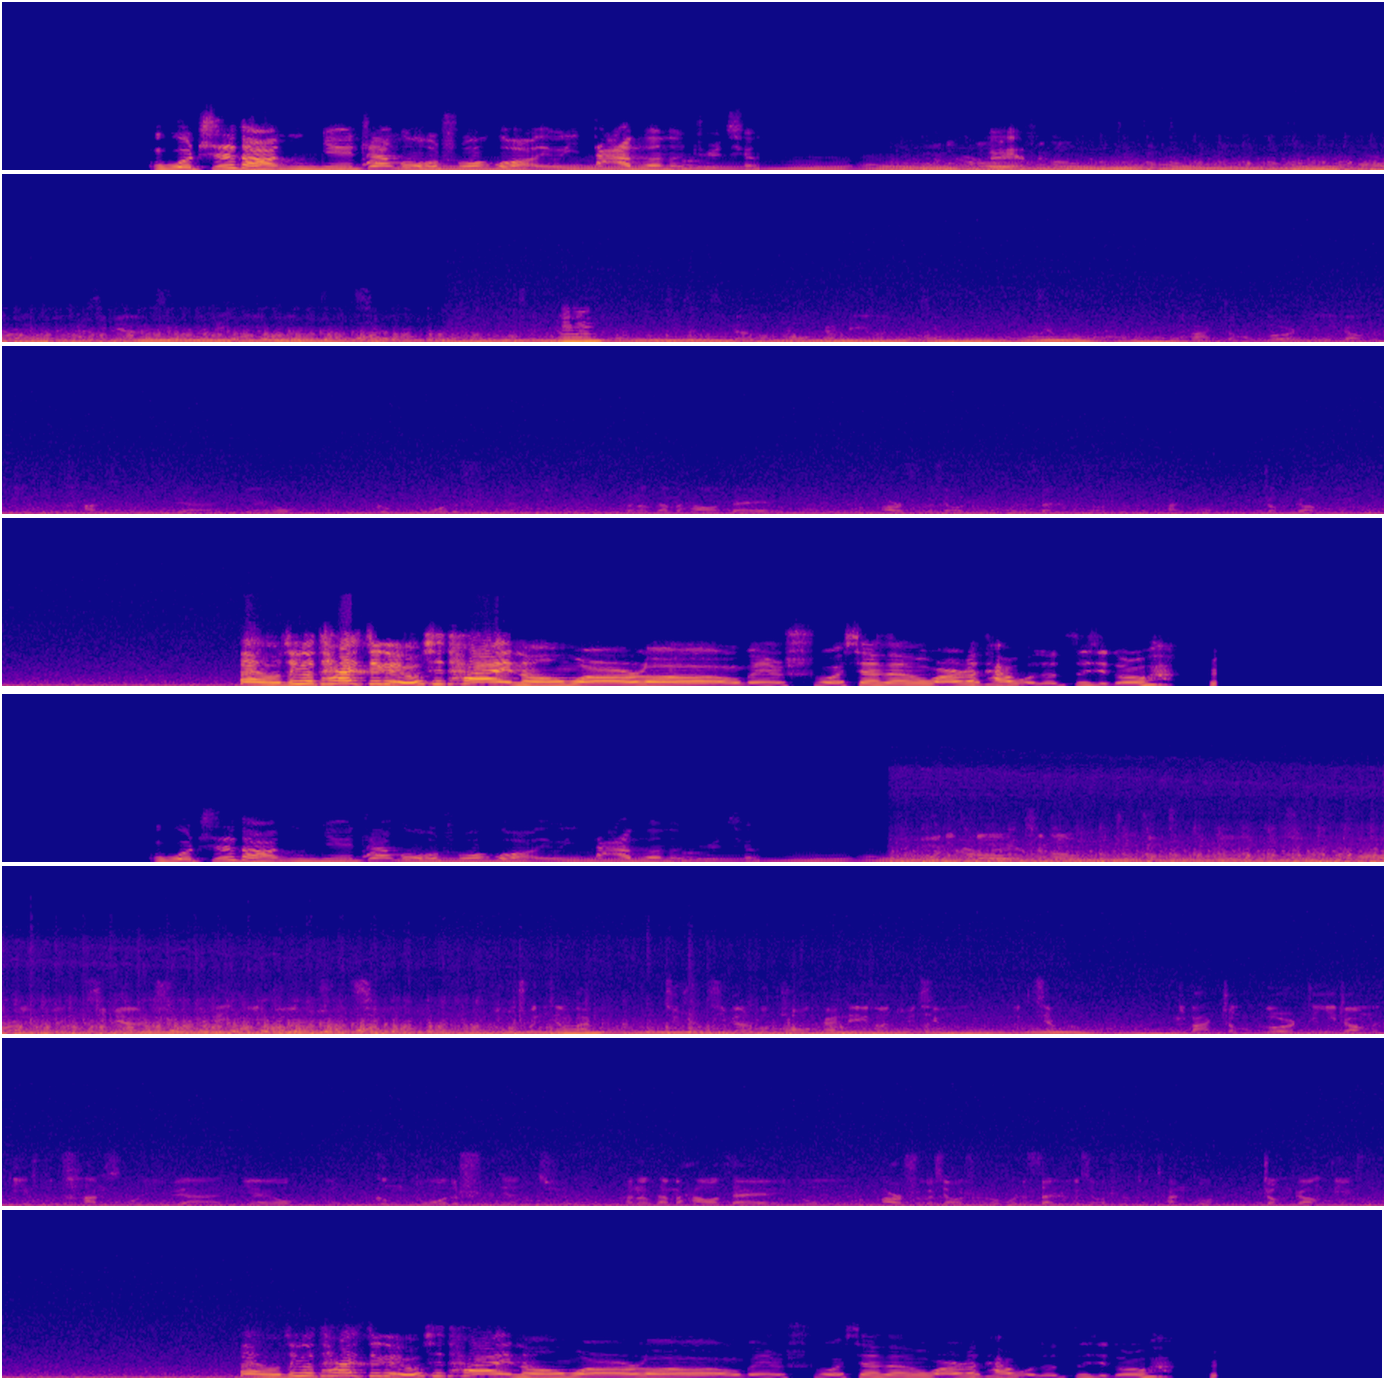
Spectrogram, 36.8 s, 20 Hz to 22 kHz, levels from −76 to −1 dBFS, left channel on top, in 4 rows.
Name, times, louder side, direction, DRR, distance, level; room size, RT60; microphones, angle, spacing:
voice 1, 1.0-5.1 6.6-6.8 12.9-13.2 29.2-35.7, left 7 dB, 55° left, 0.4 m, -28 dB
sound 1, 1.5-18.1, left 3 dB, 80° left, 0.7 m, -37 dB
sound 2, 5.9-16.3, right 3 dB, 45° right, 0.7 m, -36 dB
voice 2, 6.1-12.1 12.5-13.1 13.6-15.7 16.0-16.5 17.0-22.2 22.5-25.9 26.1-26.5 26.8-27.7, right 4 dB, 65° right, 1.1 m, -48 dB
sound 3, 12.2-30.1, equal, ahead, 1.6 m, -42 dB
head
